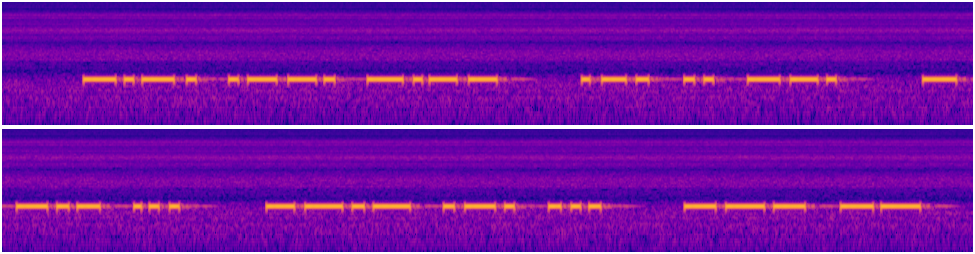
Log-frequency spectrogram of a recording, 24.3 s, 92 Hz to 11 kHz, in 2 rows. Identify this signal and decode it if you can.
Morse code, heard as a keyed tone, hand-sent with a straight key, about 10 wpm, 550 Hz, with room echo. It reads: CPY RIG TKS QRS OM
